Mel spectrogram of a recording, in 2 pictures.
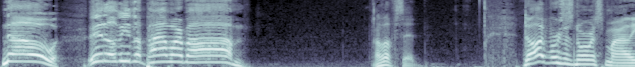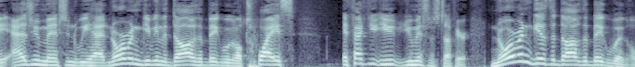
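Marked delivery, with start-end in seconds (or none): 0.0-2.5 play-acted sudden scream, high, very slowly stretched. Retelling a wrestler who whispers, then stops and screams: imitating Sid screaming. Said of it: "he stops and just screams".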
